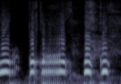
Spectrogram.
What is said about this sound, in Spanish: ¡Es un gallo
